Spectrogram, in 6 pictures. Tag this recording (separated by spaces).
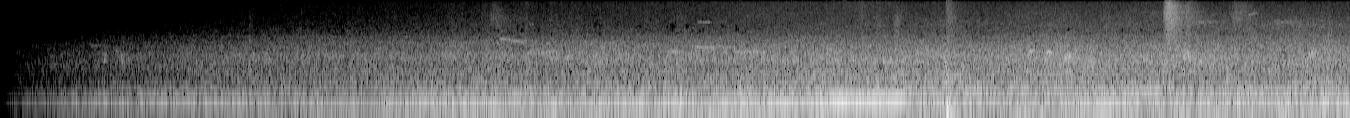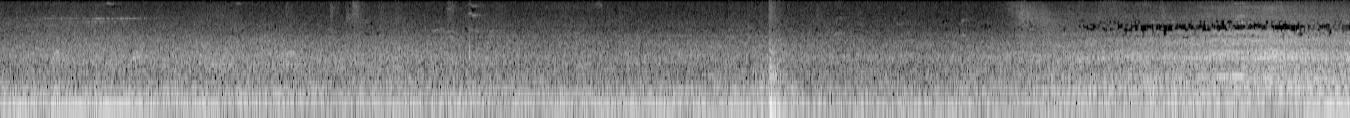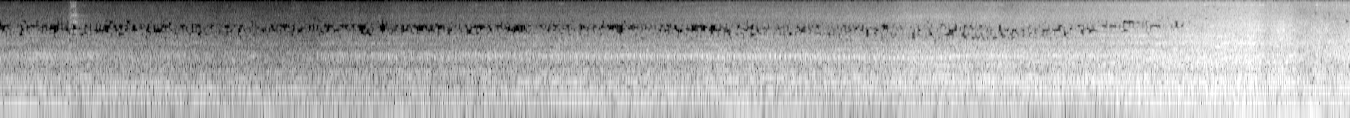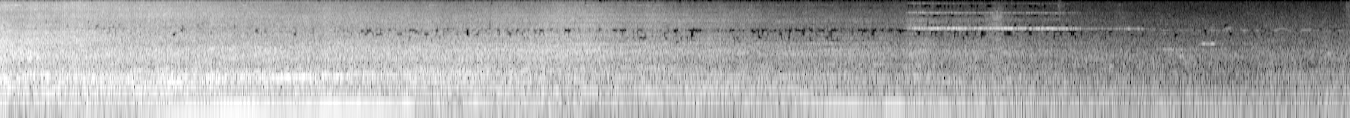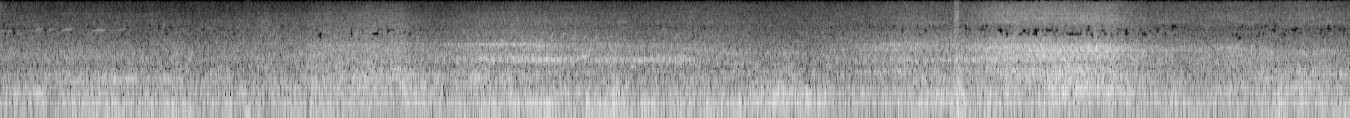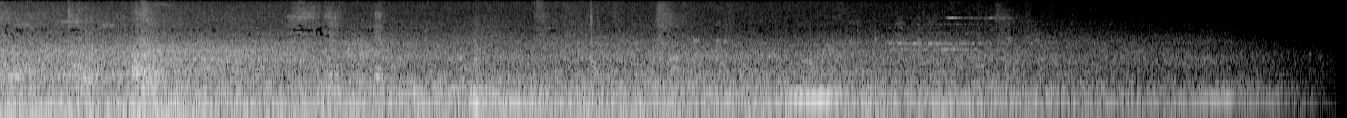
diesel-van car-park fx field-recording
